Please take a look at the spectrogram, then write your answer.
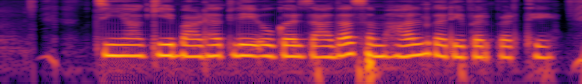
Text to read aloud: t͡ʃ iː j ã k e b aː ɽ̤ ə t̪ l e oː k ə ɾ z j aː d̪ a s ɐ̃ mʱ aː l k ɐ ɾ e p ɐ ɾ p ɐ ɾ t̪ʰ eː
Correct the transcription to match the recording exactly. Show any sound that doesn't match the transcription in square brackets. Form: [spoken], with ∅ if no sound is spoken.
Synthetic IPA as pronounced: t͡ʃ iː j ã k e b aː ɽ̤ ə t̪ l e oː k ə ɾ z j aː d̪ a s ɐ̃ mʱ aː l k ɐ ɾ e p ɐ ɾ p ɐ ɾ t̪ʰ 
